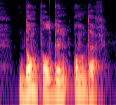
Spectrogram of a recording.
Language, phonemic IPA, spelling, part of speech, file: Dutch, /ˈdɔmpəldə(n) ˈɔndər/, dompelden onder, verb, Nl-dompelden onder.ogg
- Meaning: inflection of onderdompelen: 1. plural past indicative 2. plural past subjunctive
